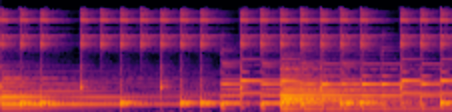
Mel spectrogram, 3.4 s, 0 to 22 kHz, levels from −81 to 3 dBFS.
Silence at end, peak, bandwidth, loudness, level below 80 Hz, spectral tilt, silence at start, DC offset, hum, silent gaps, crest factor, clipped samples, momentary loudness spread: 0 s; -6 dBFS; 17 kHz; -23 LUFS; -60 dBFS; -3.5 dB/octave; 0 s; under 0.1%; none; none; 16 dB; under 0.1%; 6 LU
